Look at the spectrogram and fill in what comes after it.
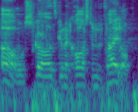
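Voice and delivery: normal talking voice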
